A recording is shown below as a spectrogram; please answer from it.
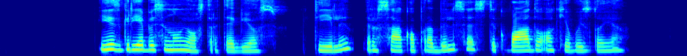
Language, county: Lithuanian, Kaunas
